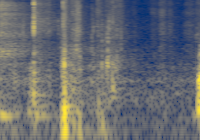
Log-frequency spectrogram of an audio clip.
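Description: Cinched camouflage nylon pouch with a packed metal mess kit inside being handled on a wooden table: a sharp click, another click, then a low thump and brief fabric rustling that fades about a second in.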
